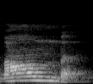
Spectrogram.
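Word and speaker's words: bomb: ಬಂದಂಗೆಬಿ ನ ಸೈಲೆಂಟ್ ಮಾಡಬಹುದು ಫಸ್ಟ್ ಯಾವುದುಎಂಬಿಎಂಬಿ ಇದನ್ನ ನಾವು ಬಾಂಬ್ ನಾವು ಏನಂತ ಹೇಳ್ತೀವಿ ಬಾಂಬು ನಾವು ಬಾಂಬು ಅಂತ ಹೇಳ್ತೀವಿ ಬಾಂಬು ಬಾಂಬ್ ಅಂದ್ರೆ ಬಾಂಬ್ ಕೇಳಿದ್ರಲ್ಲ ಬಾಂಬ್ ಇಟ್ರು ಬಾಂಬ್ ಇಟ್ಟು ಬಾಂಬ್ ದಾಳಿ ಬಾಂಬು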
